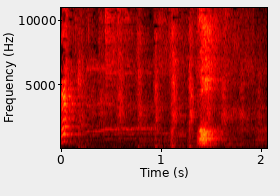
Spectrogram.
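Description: Silkese puppy barking twice: a sharp bark at the start and a louder one about a second and a half in.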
